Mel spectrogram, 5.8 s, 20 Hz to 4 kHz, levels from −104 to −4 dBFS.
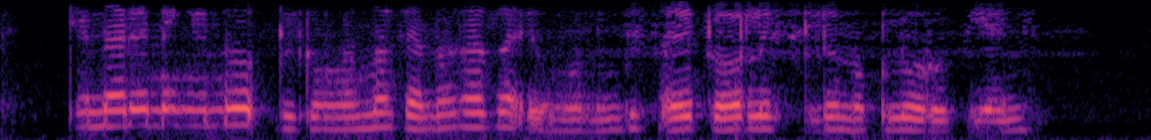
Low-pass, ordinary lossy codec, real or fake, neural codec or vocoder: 3.6 kHz; Opus, 16 kbps; fake; vocoder, 22.05 kHz, 80 mel bands, Vocos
